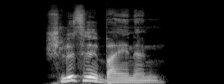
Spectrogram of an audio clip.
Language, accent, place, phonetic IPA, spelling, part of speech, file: German, Germany, Berlin, [ˈʃlʏsl̩ˌbaɪ̯nən], Schlüsselbeinen, noun, De-Schlüsselbeinen.ogg
- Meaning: dative plural of Schlüsselbein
